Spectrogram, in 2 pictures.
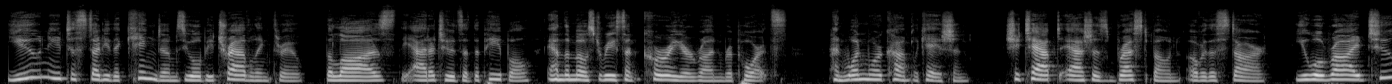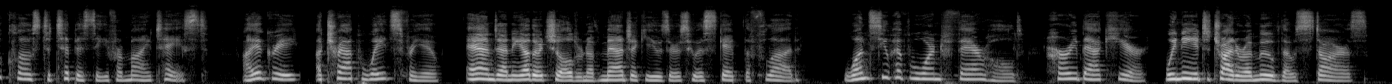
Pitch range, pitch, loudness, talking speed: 185-230 Hz, 210 Hz, -22 LUFS, 170 wpm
